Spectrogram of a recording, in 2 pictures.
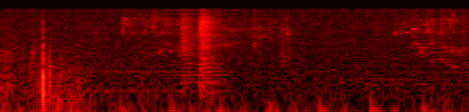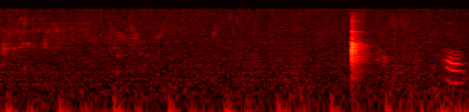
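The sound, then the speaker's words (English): Quiet, steady bubbling and hissing of water coming to a boil, with a few sharper clinks and splashy bursts scattered through, and no voices. “Our water is boiling.”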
